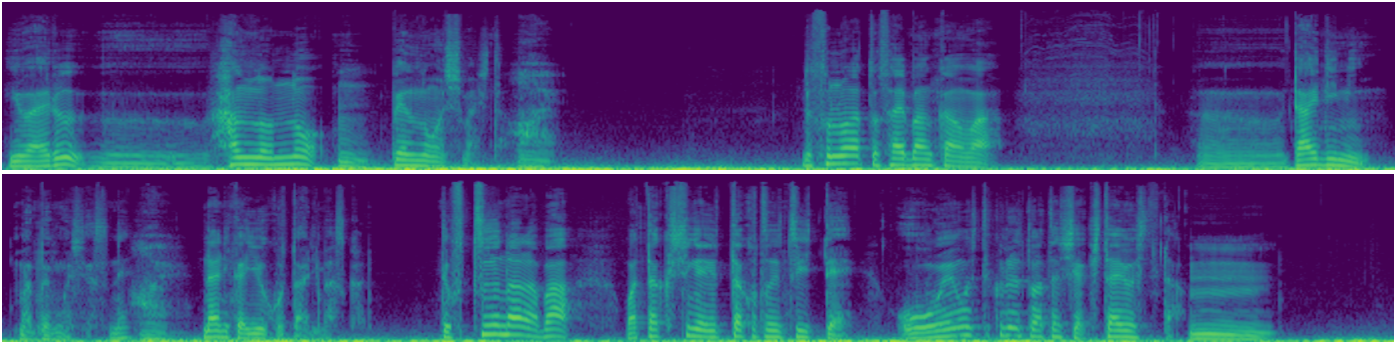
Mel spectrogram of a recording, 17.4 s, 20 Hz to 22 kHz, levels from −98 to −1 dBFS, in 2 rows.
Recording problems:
low rumble; faint; throughout; 25 dB below the speech

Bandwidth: 17.5 kHz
